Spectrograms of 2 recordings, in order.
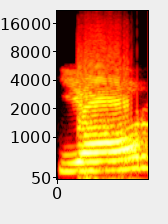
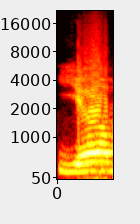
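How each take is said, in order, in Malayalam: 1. ഈ വാക്കിൽ പൂർണവും ദീർഘവുമായ സ്വരമുണ്ട്. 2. ഈ വാക്കിൽ ഹ്രസ്വവും ചുരുങ്ങിയതുമായ സ്വരമുണ്ട്. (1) "യോർ വേണ്ട" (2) "യ മതി"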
